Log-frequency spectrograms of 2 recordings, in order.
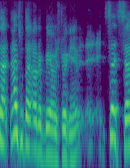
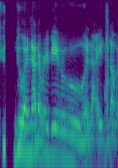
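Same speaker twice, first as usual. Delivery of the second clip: cartoon crab character voice, quieter; 3 semitones lower, 6 dB quieter than usual. Kicking off another beer review with friends, in a Mr. Krabs voice. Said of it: "like Mister Krabs?".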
